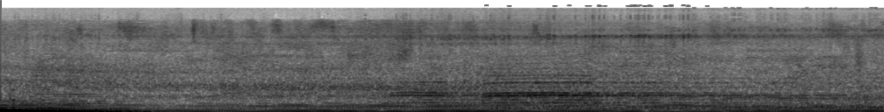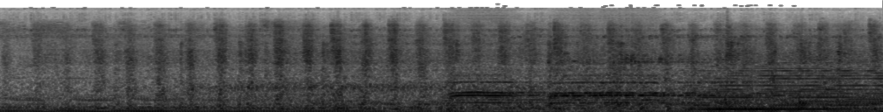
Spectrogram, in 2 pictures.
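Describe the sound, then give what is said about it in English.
A train pulls away from a station with a deep, steady rumble and tonal engine hum, then a rhythmic clickety-clack of wheels on rails builds and quickens as it gathers speed. No voices. “Anyways, sit back, pour a glass of blub, and turn up the volume because it's time to depart the station. All aboard.”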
